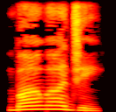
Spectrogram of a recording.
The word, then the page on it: ಭಾವಜ: bhāvaja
